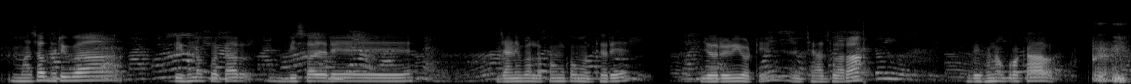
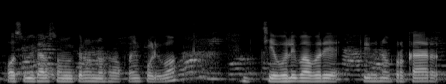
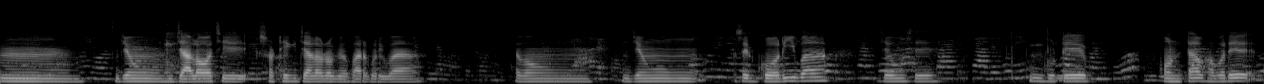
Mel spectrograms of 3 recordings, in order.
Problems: none marked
